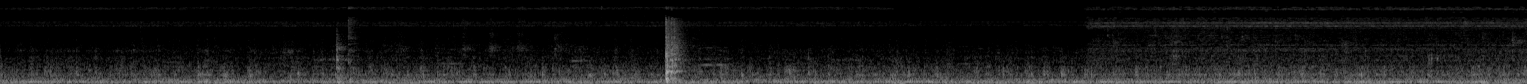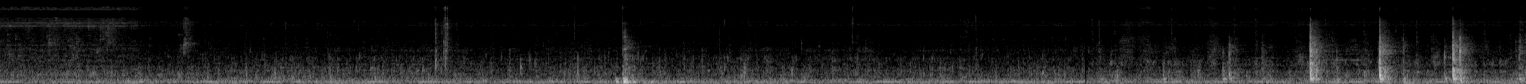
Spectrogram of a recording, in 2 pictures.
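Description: Kitchen tap running in a thin stream into a steel sink, over a pot boiling on the stove, with a low steady hum. A few sharp knocks stand out, one about seven seconds in, one past the two-thirds mark, and several close together near the end.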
